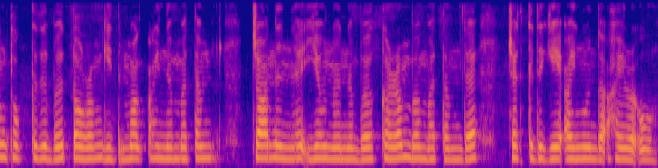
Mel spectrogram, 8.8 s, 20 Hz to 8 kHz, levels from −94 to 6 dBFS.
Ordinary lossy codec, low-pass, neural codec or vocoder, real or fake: none; 7.2 kHz; vocoder, 22.05 kHz, 80 mel bands, HiFi-GAN; fake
